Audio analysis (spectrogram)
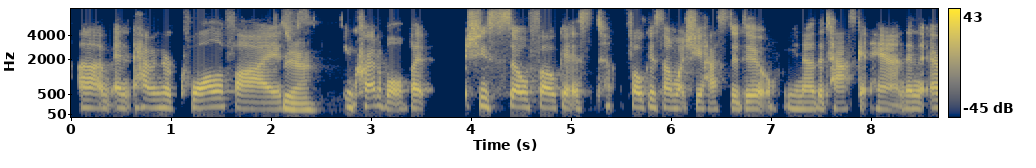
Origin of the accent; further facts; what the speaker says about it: Los Angeles, California, United States; I'm all American. Then you go into like a long conversation about like explaining how your parents immigrated, or when people ask you, you know, where are you really from? I'm like, LA. LA.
